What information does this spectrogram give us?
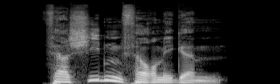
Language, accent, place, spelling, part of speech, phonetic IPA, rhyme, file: German, Germany, Berlin, verschiedenförmigem, adjective, [fɛɐ̯ˈʃiːdn̩ˌfœʁmɪɡəm], -iːdn̩fœʁmɪɡəm, De-verschiedenförmigem.ogg
- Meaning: strong dative masculine/neuter singular of verschiedenförmig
